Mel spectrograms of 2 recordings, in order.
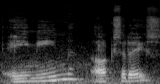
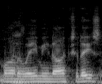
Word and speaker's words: monoamine oxidase: deactivated in the stomach because of something called a mean oxidase is a no it's pronounced monoamine oxidase Mao but the vine has an MAO inhibitor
